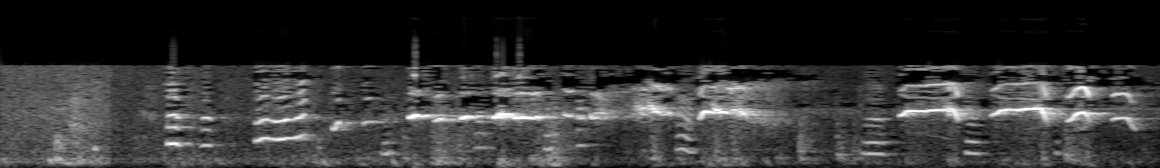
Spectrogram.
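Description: Chimpanzee giving a run of high, wavering whimpers and squeals that rise and fall in pitch.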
